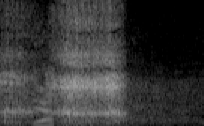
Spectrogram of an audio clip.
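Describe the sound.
A voice imitates the snoring of sleep apnea: one harsh, rasping snort-like breath of obstructed breathing lasting under a second, then it cuts off into near silence, the apnea pause with no airflow.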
